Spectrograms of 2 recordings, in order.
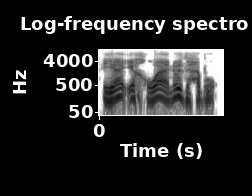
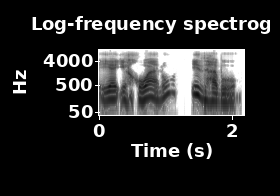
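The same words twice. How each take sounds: First: The words run together, the first vowel dropped. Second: A break comes before idhabu, its first vowel pronounced. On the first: "kalau kita sambung" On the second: "kalau kita uh, penggal"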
